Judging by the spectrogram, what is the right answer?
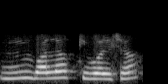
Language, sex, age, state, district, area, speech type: Bengali, female, 18-30, West Bengal, Malda, urban, conversation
